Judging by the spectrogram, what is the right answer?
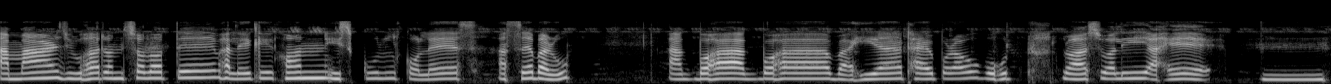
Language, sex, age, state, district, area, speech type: Assamese, female, 30-45, Assam, Jorhat, urban, spontaneous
